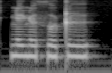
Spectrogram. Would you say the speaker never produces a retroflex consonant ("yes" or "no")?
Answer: no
